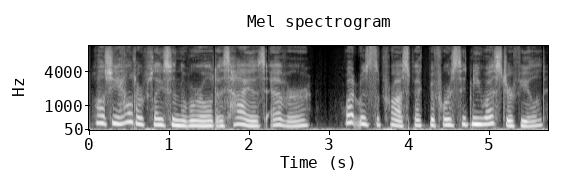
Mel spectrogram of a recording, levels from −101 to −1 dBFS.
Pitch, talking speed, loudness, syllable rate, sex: 225 Hz, 200 wpm, -15 LUFS, 5.5 syllables/s, female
